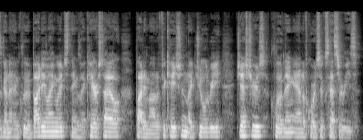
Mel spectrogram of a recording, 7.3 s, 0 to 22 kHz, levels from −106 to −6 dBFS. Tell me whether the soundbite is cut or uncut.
uncut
